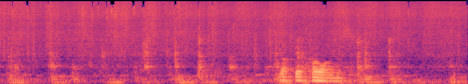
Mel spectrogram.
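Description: Grated carrots stirred with other ingredients in a pan, soft scraping and light sizzling in a gentle rhythm, fairly quiet and near, with a brief voice heard.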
